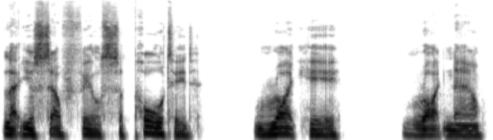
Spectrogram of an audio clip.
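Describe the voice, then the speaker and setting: Male meditation guide, unhurried and gentle, lowish voice, dry close recording. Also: steady tone, vocal fry, dry recording. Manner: slow, soft, soothing delivery with long pauses.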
